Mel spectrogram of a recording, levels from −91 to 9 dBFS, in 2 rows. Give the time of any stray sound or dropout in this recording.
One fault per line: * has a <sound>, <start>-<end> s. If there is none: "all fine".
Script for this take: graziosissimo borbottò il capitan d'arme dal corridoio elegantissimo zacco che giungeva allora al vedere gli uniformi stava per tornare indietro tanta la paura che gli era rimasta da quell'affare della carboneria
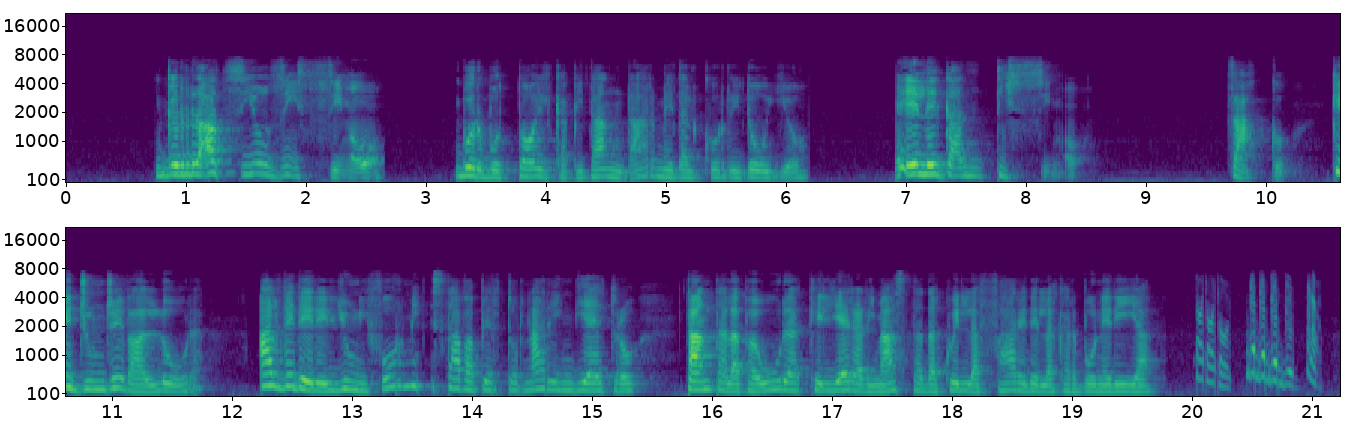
* has a chirp, 20.0-21.1 s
